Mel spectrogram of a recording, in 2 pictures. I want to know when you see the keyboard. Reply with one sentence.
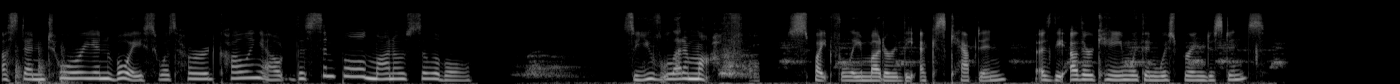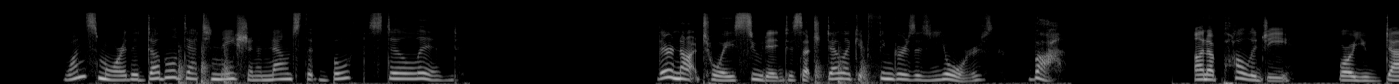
The keyboard can't be heard in this clip.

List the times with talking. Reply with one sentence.
The talking can be heard from 0.0 to 4.7 s, from 6.2 to 12.8 s, from 14.7 to 18.6 s, from 20.6 to 24.6 s and from 25.9 to 27.9 s.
